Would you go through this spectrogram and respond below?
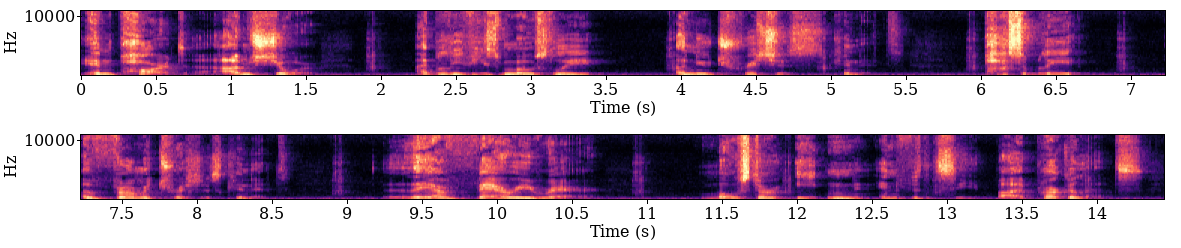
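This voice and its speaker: An actor playing an anxious, secretive alien dignitary, speaking hesitantly and earnestly in a science fiction audio drama. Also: male voice, on the high side, huge pitch swings, slow pace, breathy edge, heavily acted. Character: anxious, secretive alien dignitary pleading for his endangered people.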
